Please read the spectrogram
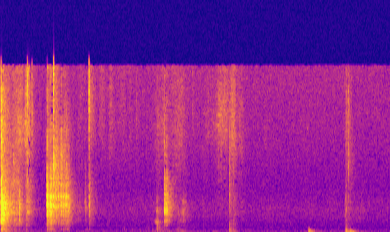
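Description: Tarot cards being handled: a few brushing, rustling sounds as the deck is squared and cut, then two short knocks near the end as the card piles are set down on the table.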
